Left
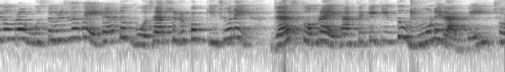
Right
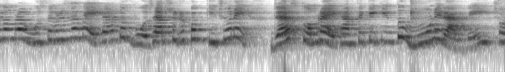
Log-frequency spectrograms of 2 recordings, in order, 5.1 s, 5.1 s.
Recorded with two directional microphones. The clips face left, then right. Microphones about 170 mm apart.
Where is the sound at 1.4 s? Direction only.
15° right (ahead or behind).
